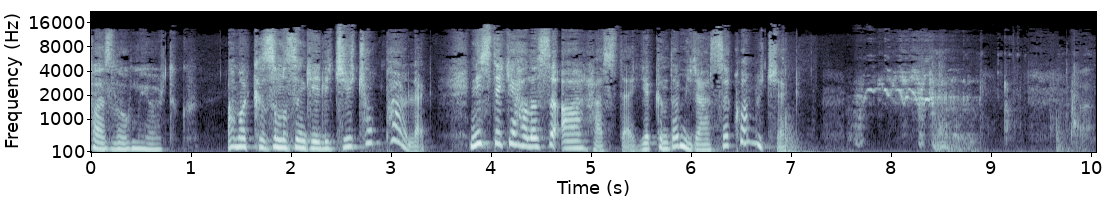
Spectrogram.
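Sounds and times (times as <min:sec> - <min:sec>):
speech: 0:00.0 - 0:07.2
restless horse neighing: 0:07.5 - 0:10.0.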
